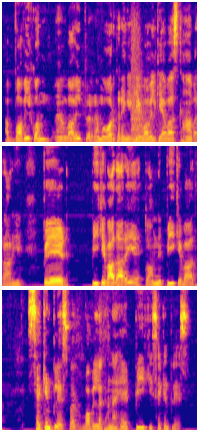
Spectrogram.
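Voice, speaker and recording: A patient man teaching shorthand, walking through each word slowly and asking if it is clear. His voice sits a little high for a man. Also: slight background noise. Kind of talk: step-by-step classroom instruction.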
